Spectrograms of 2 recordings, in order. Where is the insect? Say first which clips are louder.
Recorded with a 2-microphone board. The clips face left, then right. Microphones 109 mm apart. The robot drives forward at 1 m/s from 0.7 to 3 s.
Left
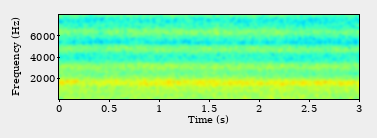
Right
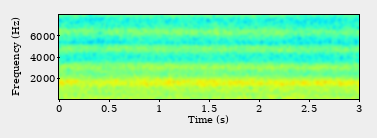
Even; 50° right (ahead or behind), 6 m; by 3.0 s 65° right (ahead or behind), 5 m.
